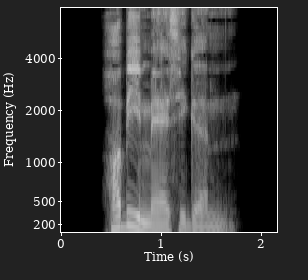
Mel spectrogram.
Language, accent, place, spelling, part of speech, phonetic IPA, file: German, Germany, Berlin, hobbymäßigem, adjective, [ˈhɔbiˌmɛːsɪɡəm], De-hobbymäßigem.ogg
- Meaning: strong dative masculine/neuter singular of hobbymäßig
